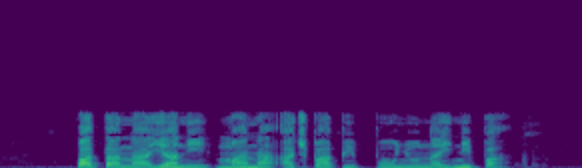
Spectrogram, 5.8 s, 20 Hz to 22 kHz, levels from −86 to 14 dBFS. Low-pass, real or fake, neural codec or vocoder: 7.2 kHz; real; none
